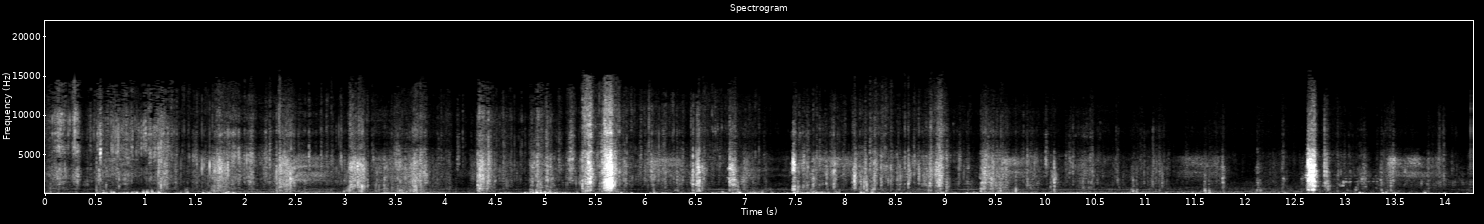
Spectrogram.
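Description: Footsteps scuffing and crunching on sandstone and grit while walking down over rock: an irregular run of steps and scrapes.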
